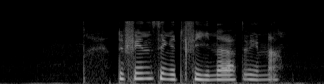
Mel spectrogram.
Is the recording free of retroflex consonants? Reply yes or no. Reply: yes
